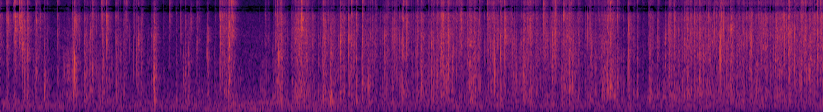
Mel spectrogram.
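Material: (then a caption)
Cellophane. Long nails scratch and tap across the plastic film of a flat, cellophane-wrapped fitness band package. The result is a steady stream of bright, dense crinkling with quick crackly taps and almost no low end.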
